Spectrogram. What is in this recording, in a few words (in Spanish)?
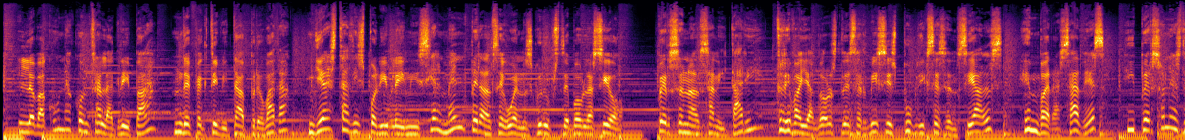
VALENCIANO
